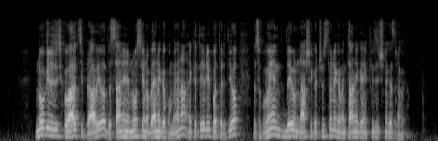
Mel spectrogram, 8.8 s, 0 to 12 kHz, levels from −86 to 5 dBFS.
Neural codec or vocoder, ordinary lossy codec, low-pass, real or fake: codec, 16 kHz, 16 kbps, FreqCodec, smaller model; AAC, 64 kbps; 7.2 kHz; fake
